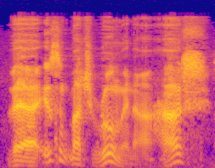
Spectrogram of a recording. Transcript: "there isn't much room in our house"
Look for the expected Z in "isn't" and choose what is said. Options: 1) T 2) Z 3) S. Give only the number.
2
